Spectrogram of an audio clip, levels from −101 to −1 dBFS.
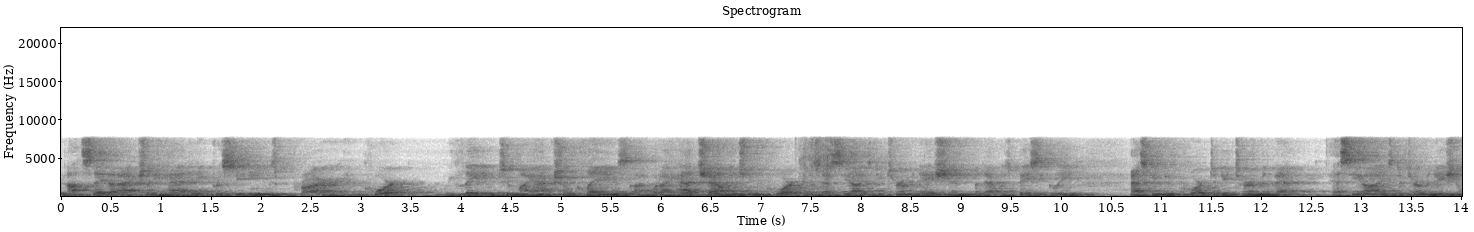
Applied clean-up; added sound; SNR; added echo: none; Tearing; 19 dB; reverberation time 1.1 s.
